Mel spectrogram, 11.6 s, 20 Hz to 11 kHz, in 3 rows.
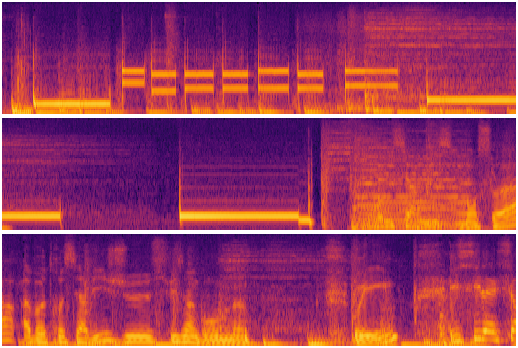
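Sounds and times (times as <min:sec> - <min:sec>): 
two-tone telephone keypad beeps dialing a hotel room service number: 0:00.2 - 0:04.3
long steady telephone tone: 0:00.2 - 0:04.4, 0:05.2 - 0:06.2
speech: 0:07.2 - 0:11.5.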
